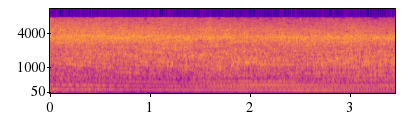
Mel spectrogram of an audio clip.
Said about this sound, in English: He flew Old Yeller, and I'll always remember the sound and the yellow P-51 Mustang.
